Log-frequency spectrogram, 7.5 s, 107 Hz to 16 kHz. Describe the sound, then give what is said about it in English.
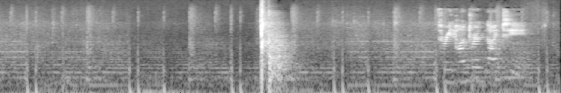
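A Hoyt Ventum 30 compound bow (29-inch draw, 70 pounds, 80% let-off) fires a single 350-grain arrow midway through, a sharp, loud snap and thwack that fades quickly, set against a steady low background hum. “All right, guys, now the Hoyt Ventum 30 at 29 inches of draw, 70 pounds with 80% let off. First arrow, 350 grains.”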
